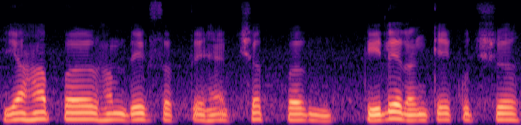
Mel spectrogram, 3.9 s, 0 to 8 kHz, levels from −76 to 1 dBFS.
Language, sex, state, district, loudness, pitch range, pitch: Hindi, male, Chandigarh, Chandigarh, -16 LUFS, 135-155 Hz, 145 Hz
